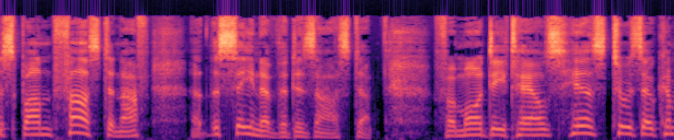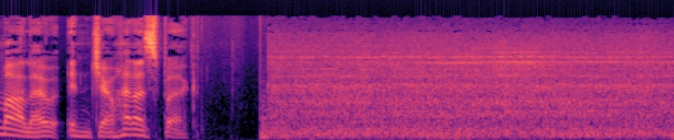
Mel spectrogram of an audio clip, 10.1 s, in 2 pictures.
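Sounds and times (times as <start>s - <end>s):
speech: 0.0s - 7.3s
aircraft engine roar from a plane landing on tarmac at Waterkloof Air Base in Pretoria: 7.0s - 10.1s.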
